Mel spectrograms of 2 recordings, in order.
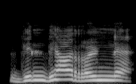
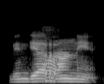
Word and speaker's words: विंध्यारण्य: विंध्यारण्य कहा जाएगा इसको। सही। हाँ, विंध्यारण्य। अरण्य, आधी मुझे लगता है जो उर्दू मीडियम से होते हैं उनको आधा प्रोनाउंस करने में दिक्कत आती है जरा।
